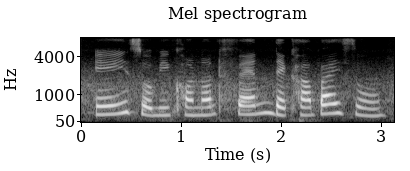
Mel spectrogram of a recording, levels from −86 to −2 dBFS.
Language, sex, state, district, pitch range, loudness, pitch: Assamese, female, Assam, Sonitpur, 270-315 Hz, -18 LUFS, 290 Hz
